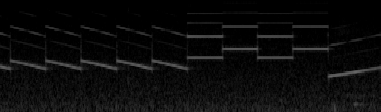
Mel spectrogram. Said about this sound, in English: There you go. You just said the word. I had to play the siren.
